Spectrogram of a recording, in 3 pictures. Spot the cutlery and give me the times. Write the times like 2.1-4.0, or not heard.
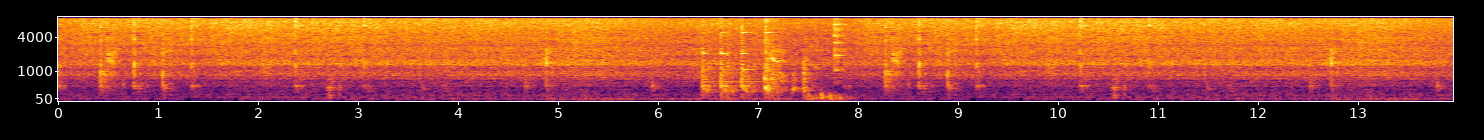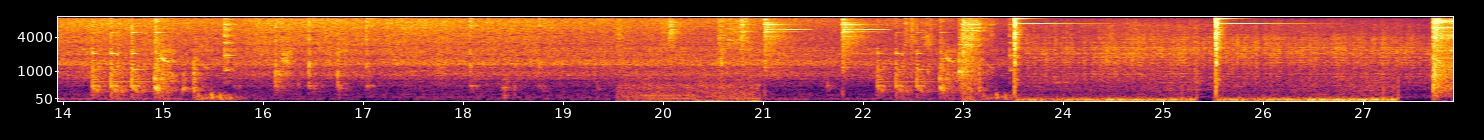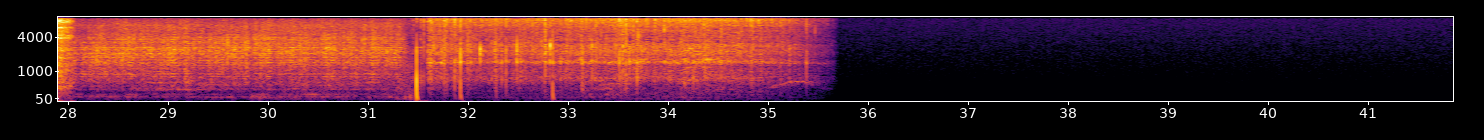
19.5-28.1.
